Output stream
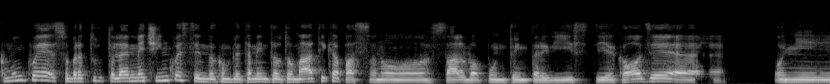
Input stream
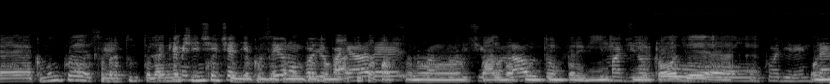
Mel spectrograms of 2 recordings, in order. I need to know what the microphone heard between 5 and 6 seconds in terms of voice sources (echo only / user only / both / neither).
both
